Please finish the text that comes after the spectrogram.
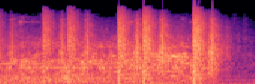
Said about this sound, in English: the boy stares at the video game where a man is shot beside a cop car.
